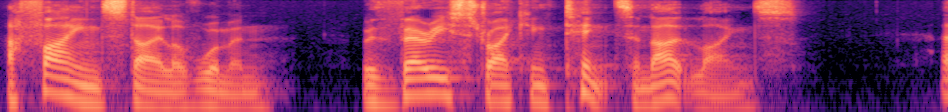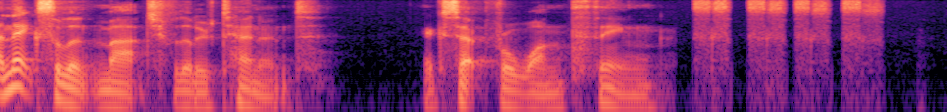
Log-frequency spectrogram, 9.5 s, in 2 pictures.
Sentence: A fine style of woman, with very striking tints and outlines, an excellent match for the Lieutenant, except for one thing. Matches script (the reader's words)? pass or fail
pass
